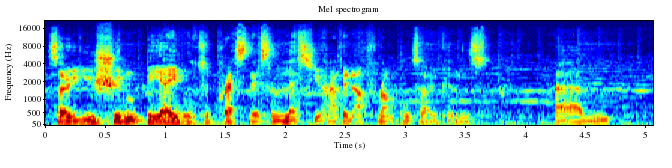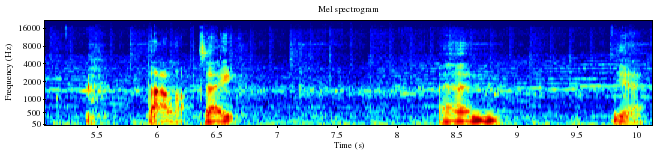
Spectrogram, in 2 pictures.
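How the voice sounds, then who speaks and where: Over soft background music, a man streams game development live and reasons through his code, hesitant and peppered with ums. His low voice is slightly worn and steady, and he goes slowly, pausing often.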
